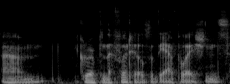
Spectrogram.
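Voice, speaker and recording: Talking at a very fast pace, a man speaks in a Kentucky accent. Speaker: video essayist. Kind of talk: casual commentary.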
